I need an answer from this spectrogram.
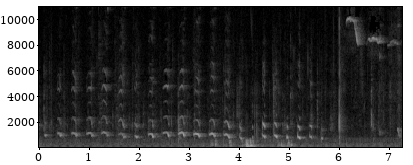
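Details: Litter of eleven 18-day-old Basset Hound puppies at their first feeding as they start a transition mix toward solid food. Rapid, high whimpering squeaks repeat about three times per second over a steady electrical hum, with a brief thin tone near the end.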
